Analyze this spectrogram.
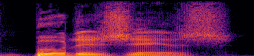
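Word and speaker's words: Buttigieg: our throat during yeah I believe Peters the pronunciation of his last name is Buddha sheesh so not a hard G in nope no Buddhist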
